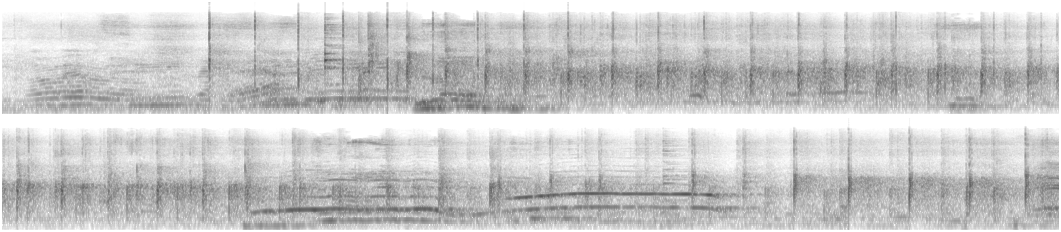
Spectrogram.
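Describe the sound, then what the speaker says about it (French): Guests at a dinner party break into applause, a dense wash of clapping sustained for about ten seconds, with voices, cheering and talk mixed in throughout. "On les applaudit, on vous remercie pour ce beau mot."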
